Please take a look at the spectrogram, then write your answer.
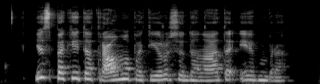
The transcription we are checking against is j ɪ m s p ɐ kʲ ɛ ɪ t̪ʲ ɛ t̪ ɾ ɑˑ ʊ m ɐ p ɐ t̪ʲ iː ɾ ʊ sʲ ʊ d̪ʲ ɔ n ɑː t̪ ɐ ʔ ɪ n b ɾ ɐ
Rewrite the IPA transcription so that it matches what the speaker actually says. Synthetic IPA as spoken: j ɪ s p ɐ kʲ ɛ ɪ t̪ʲ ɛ t̪ ɾ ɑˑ ʊ m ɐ p ɐ t̪ʲ iː ɾ ʊ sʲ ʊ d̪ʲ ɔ n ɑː t̪ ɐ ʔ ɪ m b ɾ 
